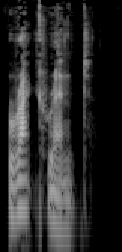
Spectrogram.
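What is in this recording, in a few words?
"rack rent", British English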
